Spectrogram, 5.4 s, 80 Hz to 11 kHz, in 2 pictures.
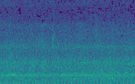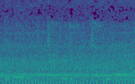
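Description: Bajaj Dominar 250's single-cylinder engine running at low revs as the motorcycle rolls slowly, an even, steady beat of firing pulses.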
